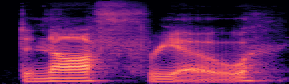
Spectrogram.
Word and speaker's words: D'Onofrio: Oh, Anthony fixed my pronunciation. Thank you very much. D'Onofrio.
